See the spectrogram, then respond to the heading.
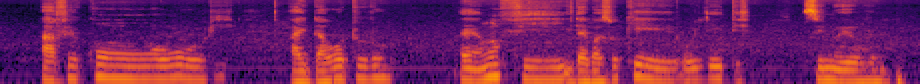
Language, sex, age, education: Yoruba, male, 15-29, tertiary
